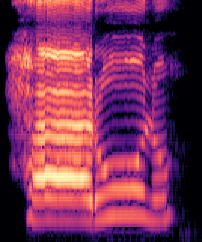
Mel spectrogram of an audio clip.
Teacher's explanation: हा खींचना है, रू खींचना है, हारूनु। हा सीने की तरफ से आवाज आएंगी, हारूनु।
